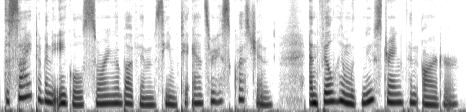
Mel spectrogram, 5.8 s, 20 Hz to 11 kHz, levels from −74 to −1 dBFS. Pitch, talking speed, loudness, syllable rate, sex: 210 Hz, 215 wpm, -18 LUFS, 5.5 syllables/s, female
